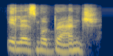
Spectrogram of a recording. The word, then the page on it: elasmobranch: Indian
